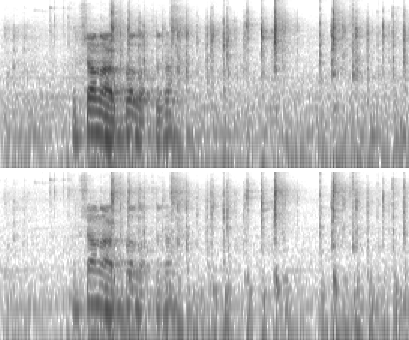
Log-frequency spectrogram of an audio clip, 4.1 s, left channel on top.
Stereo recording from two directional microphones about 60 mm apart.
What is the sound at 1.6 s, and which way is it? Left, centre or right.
Typing, right.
